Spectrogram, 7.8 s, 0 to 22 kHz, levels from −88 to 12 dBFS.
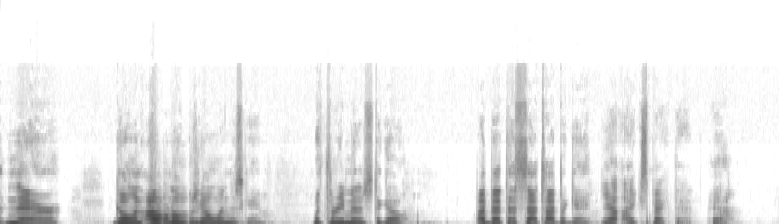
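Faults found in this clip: Short stall from a late packet, 1.58–1.66 s and 1.81–1.92 s: jitter buffer ran dry, receiver extended the last sound about 50 ms after "there going I" and 80 ms before "going to win this". Nothing lost; held sound, slight buzz or dip, delay up accordingly.

Jitter buffer speed-up, 7.48–7.79 s: buffer over target, receiver cutting pitch-period chunks repeatedly, around 50 ms removed in total. Speech runs at 115% speed at unchanged pitch, sounding hurried at the end.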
